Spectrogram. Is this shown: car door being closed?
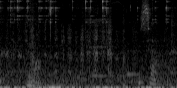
no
